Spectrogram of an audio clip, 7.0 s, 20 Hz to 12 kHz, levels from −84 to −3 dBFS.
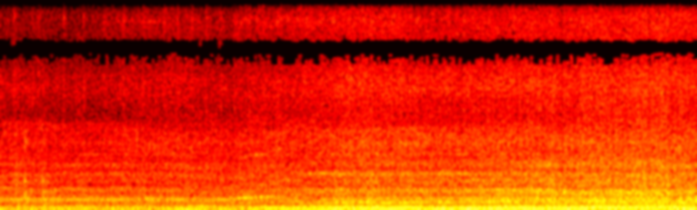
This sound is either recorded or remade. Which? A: recorded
